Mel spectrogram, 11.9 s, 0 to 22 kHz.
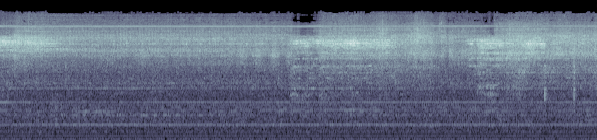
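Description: Sanding by hand with 1200 grit sandpaper, a steady, even hiss of paper rubbing on the surface that carries on without a break at a moderate level, with no voices.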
